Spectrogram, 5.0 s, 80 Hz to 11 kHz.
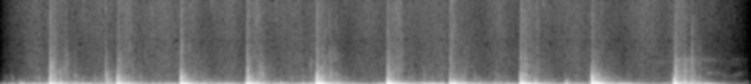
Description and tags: footsteps stairs fast
in-built mics on zoom h4n strapped to my leg pointing down as i walked, noise edited, nice clean recording. hope it is of use!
